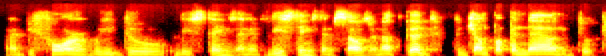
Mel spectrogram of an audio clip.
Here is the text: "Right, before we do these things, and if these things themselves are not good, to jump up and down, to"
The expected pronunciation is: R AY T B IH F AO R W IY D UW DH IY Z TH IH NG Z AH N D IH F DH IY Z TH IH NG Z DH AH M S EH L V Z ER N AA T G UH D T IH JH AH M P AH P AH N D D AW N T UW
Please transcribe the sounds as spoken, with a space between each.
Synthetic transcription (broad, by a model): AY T B IH F AO R W IY D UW DH IY Z TH IH NG Z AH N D IH F DH IY Z TH IH NG Z DH AH M S EH L V Z ER N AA T G UH D T IH JH AH M P AH P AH N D D AW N T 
